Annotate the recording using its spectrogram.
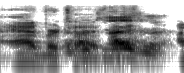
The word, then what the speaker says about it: advertisement: You're putting the wrong emphasis on the wrong syllable. Like, fuck. – How do you say it? – Like people who say advertisement. – Yeah, advertisement. – I would say advertisement.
